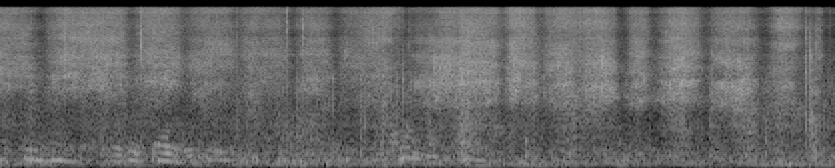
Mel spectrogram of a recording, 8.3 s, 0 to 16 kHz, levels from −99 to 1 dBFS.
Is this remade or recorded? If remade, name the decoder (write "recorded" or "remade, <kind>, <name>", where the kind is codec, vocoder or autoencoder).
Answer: remade, codec, SNAC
